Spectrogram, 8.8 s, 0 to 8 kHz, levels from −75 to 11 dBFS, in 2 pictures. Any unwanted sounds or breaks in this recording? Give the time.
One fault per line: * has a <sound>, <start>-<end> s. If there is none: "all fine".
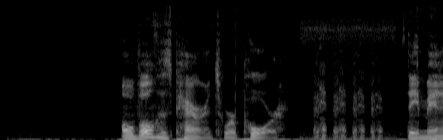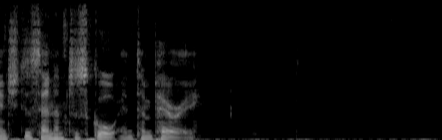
* has a laugh, 3.1-3.8 s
